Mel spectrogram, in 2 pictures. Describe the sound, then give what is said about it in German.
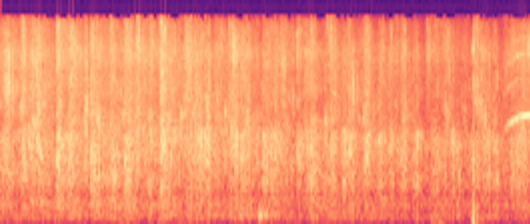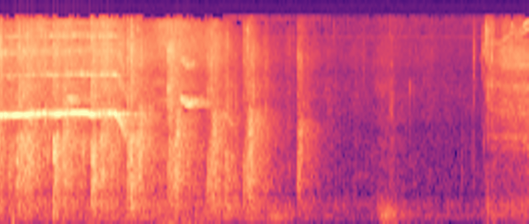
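Audience applause thanking people who shared their stories: a dense, steady wash of many hands clapping for several seconds, with a brief whistle-like tone partway through, then thinning out to scattered claps before fading. “Danke für vielmals, geben wir uns noch einen grossen Applaus.”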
